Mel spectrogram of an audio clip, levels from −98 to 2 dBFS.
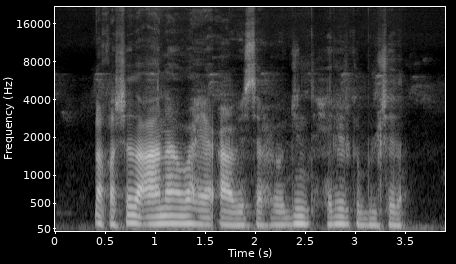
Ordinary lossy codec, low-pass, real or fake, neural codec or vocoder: none; none; real; none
